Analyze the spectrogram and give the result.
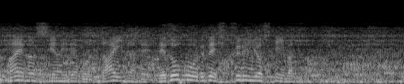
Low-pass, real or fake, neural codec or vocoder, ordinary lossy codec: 7.2 kHz; fake; codec, 16 kHz, 16 kbps, FunCodec, trained on Chinese and English, 50 frames a second; MP3, 48 kbps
